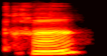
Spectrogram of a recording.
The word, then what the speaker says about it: train: perturbation une grève des trains des pertur ici on prononce bien le E accent grave de grève grève d train les lettres A i n font le son 1 train et le s est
